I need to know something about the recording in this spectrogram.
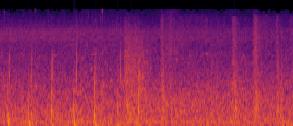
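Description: Footsteps tap on a hard path.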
